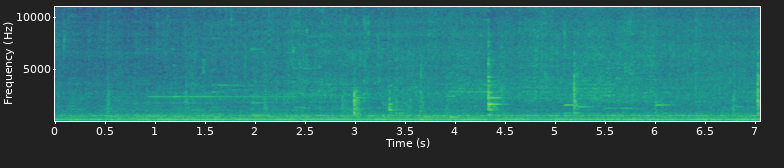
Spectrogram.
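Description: Onions fry for a Tamil-style crab gravy, a steady close sizzle under a low constant hum, with a handful of sharp utensil clicks and scrapes scattered throughout, no speech.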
